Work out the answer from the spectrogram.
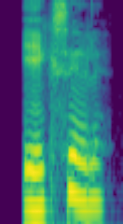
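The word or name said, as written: ægcelle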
